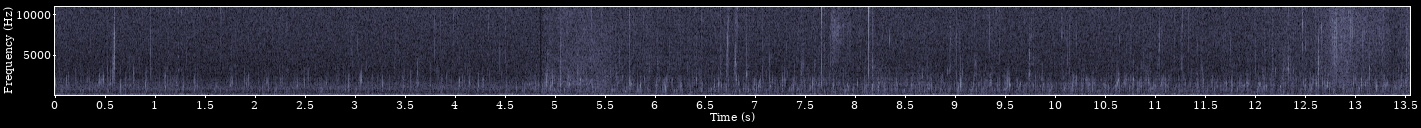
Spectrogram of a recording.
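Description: Thick tomato fish soup bubbling and popping at the boil in a pot over a crackling wood campfire, a steady bed of many small pops and clicks.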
